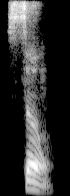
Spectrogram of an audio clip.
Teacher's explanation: You have to put your tongue back and you must say a bit of a nasal sound.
